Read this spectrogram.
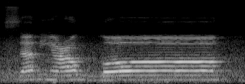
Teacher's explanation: سین زبر سا میم زبر می سامع عین زبر سامع. تو لفظ اللہ کے لام سے پہلے پھر زبر آ گئی تو اس کو موٹا پڑھیں گے. عین زبر لام عل سامع سامع.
